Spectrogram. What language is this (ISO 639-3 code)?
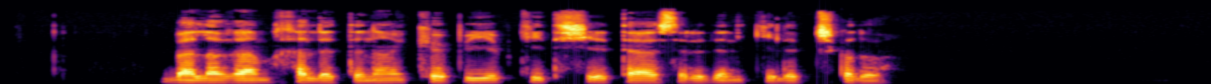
uig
